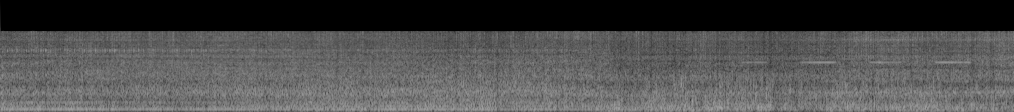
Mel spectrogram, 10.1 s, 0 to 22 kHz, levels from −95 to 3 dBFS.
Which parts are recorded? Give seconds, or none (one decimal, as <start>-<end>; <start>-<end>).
0.0-0.9; 3.9-10.1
